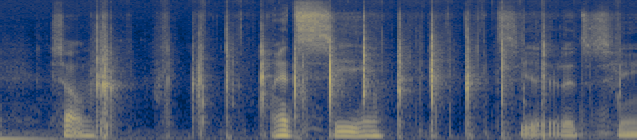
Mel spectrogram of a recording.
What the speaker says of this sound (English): We're going to shuffle.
